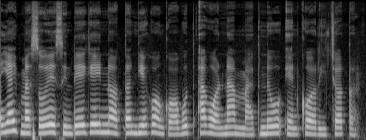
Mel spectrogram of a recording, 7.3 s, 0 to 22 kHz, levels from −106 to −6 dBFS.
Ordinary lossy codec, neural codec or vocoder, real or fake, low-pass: none; none; real; none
